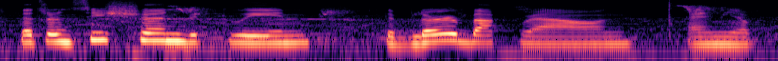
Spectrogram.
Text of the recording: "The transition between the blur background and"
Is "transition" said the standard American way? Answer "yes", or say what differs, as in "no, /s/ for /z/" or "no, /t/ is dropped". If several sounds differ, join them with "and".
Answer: no, /s/ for /z/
